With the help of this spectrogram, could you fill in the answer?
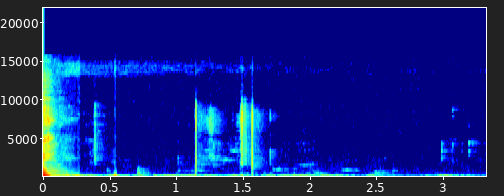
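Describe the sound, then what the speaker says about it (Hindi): A mouse click on the Apply Now button of a Kotak Mahindra Bank job application page sounds as a few short, sharp clicks spread over a few seconds, alone over a quiet background. "इस जॉब को अप्लाई करने के लिए अप्लाई नाव वाले बटन पर क्लिक करेंगे"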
